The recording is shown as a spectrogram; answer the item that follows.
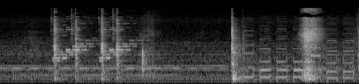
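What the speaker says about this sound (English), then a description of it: "Let's coin it up." Coins drop into a Mr. Do! arcade cabinet, giving several bright metallic clinks and chimes in quick succession, followed by a sharper clank and a ringing tone, heard nearby.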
